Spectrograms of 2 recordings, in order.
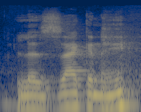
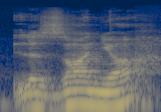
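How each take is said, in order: First: The word is said a quirky, nonstandard way. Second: The word is said the standard, usual way. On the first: The speaker calls it wrong. "that's what I like to call it. Even though it's not said" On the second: The speaker calls it right. "you said it right"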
